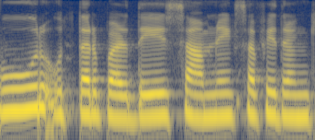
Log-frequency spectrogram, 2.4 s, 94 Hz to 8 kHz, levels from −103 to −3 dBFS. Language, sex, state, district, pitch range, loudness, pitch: Hindi, female, Uttar Pradesh, Hamirpur, 200-220 Hz, -14 LUFS, 210 Hz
